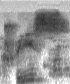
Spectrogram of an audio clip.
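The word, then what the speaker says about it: kris: understanding the word right k-r-i-s and might also be pronounced crease okay thank you and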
